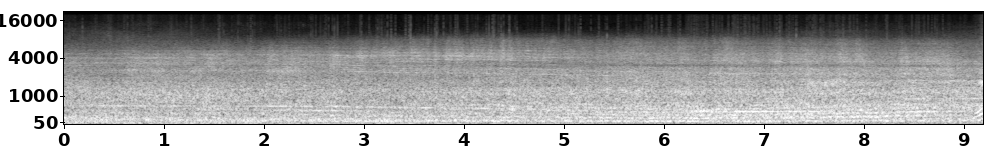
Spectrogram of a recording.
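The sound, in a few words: airplane flying overhead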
